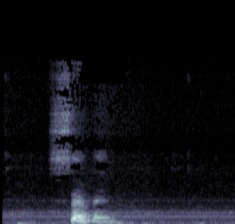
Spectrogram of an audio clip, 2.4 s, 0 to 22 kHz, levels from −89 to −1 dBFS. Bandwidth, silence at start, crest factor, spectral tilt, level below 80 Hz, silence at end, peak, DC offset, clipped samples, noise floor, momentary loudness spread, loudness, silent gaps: 16.5 kHz; 0.2 s; 20 dB; -5 dB/octave; -68 dBFS; 1.1 s; -8 dBFS; under 0.1%; under 0.1%; -52 dBFS; 23 LU; -24 LUFS; none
